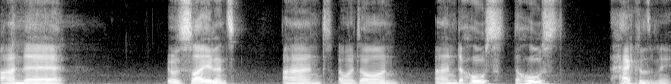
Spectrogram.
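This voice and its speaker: With an Irish accent, a man speaks at a very slow pace, leaving long, frequent pauses in fairly even intonation. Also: medium pitch for a man. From Ireland. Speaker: stand-up comedian. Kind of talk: podcast interview anecdote.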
